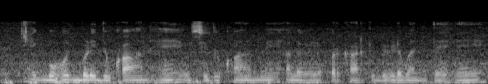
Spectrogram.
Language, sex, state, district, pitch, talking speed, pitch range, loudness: Hindi, male, Madhya Pradesh, Dhar, 100 Hz, 185 wpm, 95-100 Hz, -20 LUFS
